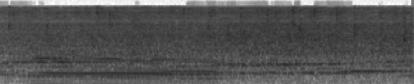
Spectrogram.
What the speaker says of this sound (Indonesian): Loh hujannya ya.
